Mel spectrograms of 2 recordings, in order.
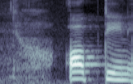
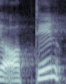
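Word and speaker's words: obtain: ऑब्टेन, इसको हम पढ़ेंगे ऑब्टेन। O का उच्चारण अ हो रहा है, ऑब्टेन B को ब पढ़ रहे हैं।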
